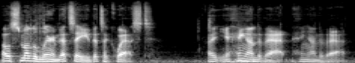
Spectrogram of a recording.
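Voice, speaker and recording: A man's voice: medium pitch, animated, normal speed, a bit bright. A man streaming a video game, giving casual let's-play commentary and thinking aloud in rambling, chatty asides. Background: video game music.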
